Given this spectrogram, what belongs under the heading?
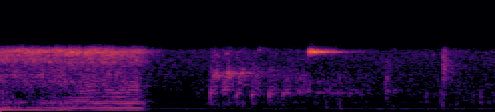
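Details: A sleeping French Mastiff and Bullmastiff mix dog snoring: one deep, buzzing snore followed by softer snuffling breaths.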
